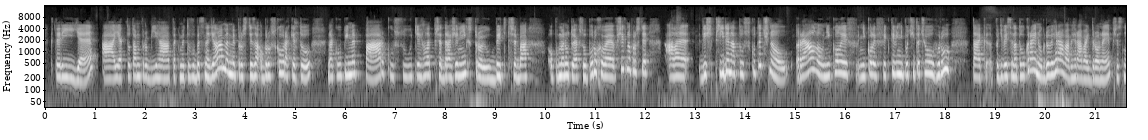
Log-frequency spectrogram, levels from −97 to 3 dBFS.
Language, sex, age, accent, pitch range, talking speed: Czech, female, 20-39, native, 200-245 Hz, 150 wpm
